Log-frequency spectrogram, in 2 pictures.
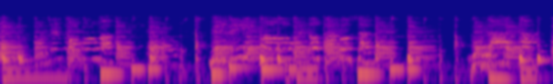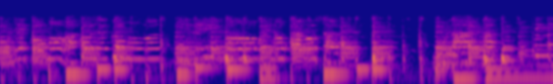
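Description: Live Latin jazz band playing, piano over a repeating bass line.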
